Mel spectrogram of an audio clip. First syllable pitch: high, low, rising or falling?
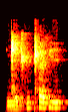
low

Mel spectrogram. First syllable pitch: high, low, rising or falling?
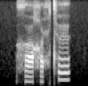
low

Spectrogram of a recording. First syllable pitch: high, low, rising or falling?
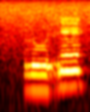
low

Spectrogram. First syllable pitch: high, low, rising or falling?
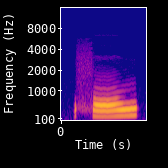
rising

